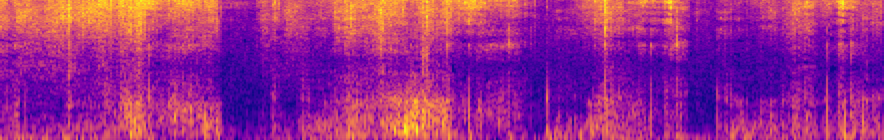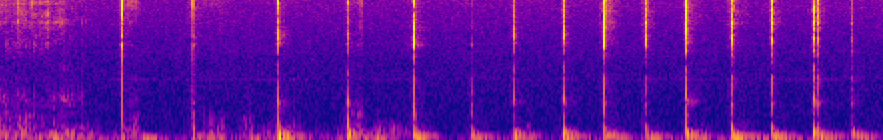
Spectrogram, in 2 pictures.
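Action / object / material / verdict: tap / clam shell / shell / none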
